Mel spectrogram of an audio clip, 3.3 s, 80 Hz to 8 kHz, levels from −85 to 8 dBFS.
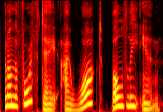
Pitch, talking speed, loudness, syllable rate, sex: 220 Hz, 165 wpm, -17 LUFS, 4.1 syllables/s, female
